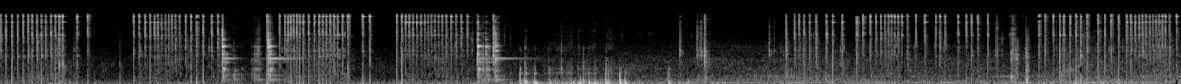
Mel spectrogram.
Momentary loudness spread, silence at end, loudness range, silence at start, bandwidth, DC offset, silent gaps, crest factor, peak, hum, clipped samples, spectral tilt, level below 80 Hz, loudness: 14 LU; 0 s; 9 LU; 0 s; 12 kHz; under 0.1%; none; 22 dB; 0 dBFS; none; under 0.1%; -1 dB/octave; -36 dBFS; -19 LUFS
